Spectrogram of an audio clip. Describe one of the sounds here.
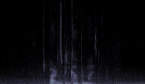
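A man speaks calmly on a phone.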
